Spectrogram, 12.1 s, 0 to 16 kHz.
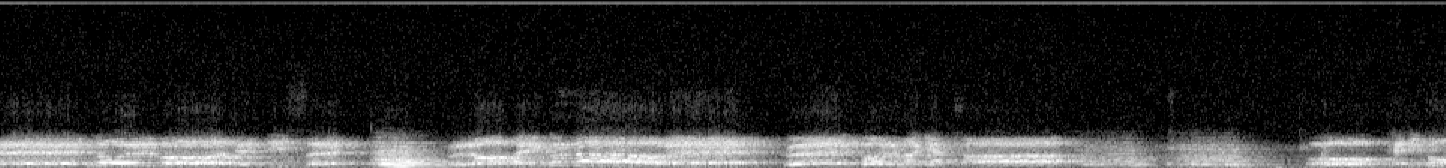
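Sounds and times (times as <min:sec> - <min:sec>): man singing operatic recitative: 0:00.0 - 0:09.4, 0:10.8 - 0:12.0
orchestral accompaniment: 0:03.1 - 0:04.1, 0:09.0 - 0:10.6.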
